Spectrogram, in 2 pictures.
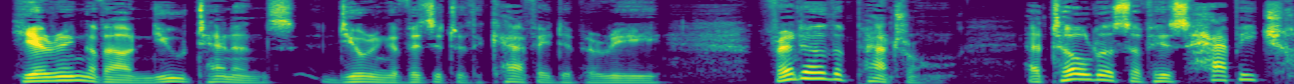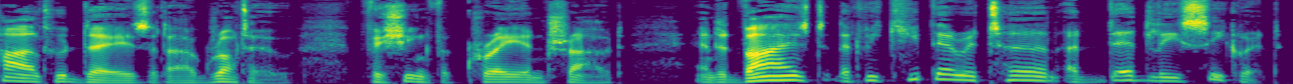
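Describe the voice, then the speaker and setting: A man narrates a humorous memoir in a fairly low voice. His intonation rises and falls freely, giving the scripted story a wry, lively shape. The sound is very dry, with no room around it. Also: dry recording. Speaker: audiobook narrator.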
